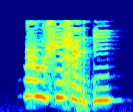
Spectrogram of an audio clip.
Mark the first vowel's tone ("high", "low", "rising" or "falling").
falling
